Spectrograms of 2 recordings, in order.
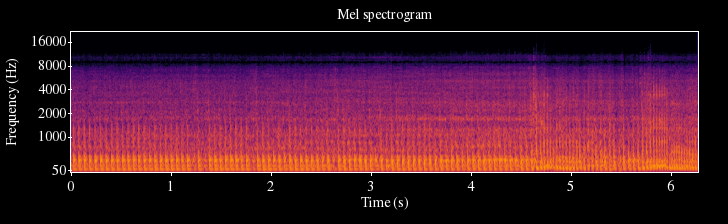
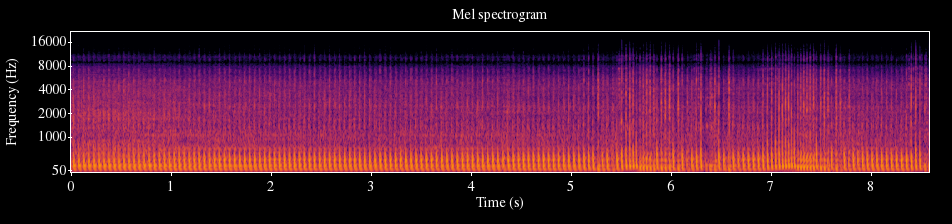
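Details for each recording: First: Honda XL175 single-cylinder motorcycle after fitting a new eBay replacement muffler, at idle with a couple of blips: steady popping, about four pulses a second, deeper different tone but not much quieter; normal exhaust note. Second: Honda XL175 single-cylinder with its old muffler, before replacement with an aftermarket muffler: sharp rapid popping idle with two throttle blips, a raw ear-piercing bark; the muffler does almost nothing.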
